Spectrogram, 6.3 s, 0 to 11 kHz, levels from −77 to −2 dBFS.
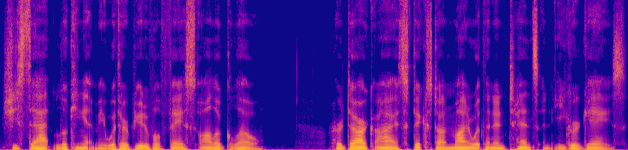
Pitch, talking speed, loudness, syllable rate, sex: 95 Hz, 220 wpm, -19 LUFS, 5.7 syllables/s, male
